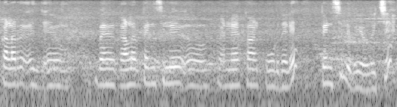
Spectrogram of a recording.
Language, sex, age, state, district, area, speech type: Malayalam, female, 60+, Kerala, Alappuzha, urban, spontaneous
